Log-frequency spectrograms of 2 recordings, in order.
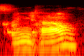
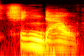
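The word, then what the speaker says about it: Tsingtao: about sing tow now the correct pronunciation just for Matt because I know Matt likes to hear this but it's I think it's Ching da yeah Ching yeah Ching da Ching da not that I care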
